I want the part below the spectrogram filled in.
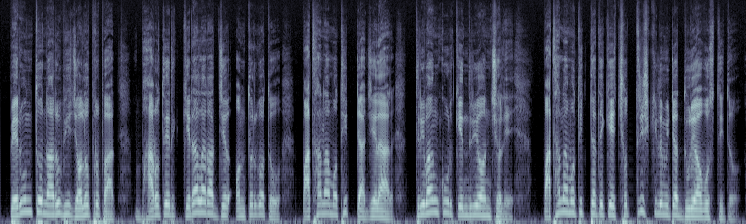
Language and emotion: Bengali, neutral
